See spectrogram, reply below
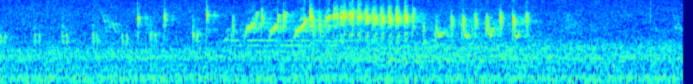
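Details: Hidden bird singing from within a bush in Helsinki, Finland; spaced high notes, then a fast, tumbling twittering phrase with trills and buzzy elements, over constant low city rumble.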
